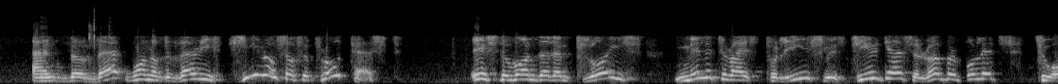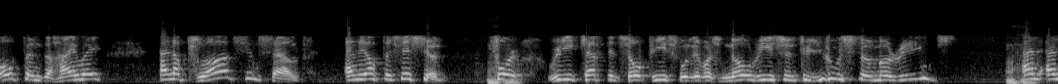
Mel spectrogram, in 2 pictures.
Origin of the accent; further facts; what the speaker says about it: Iceland; now in Malta; No, I'm calling from Malta, but I'm Icelandic.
